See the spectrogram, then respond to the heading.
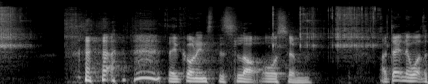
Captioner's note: laughs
